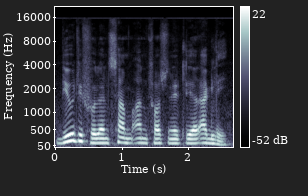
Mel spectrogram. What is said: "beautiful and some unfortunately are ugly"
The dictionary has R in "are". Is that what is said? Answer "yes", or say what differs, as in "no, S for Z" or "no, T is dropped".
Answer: yes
